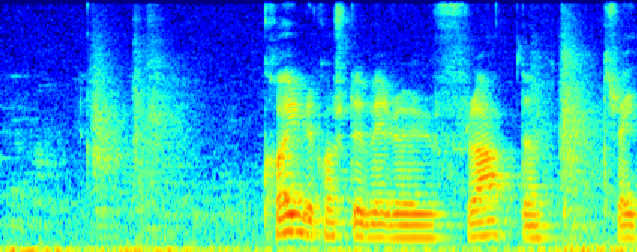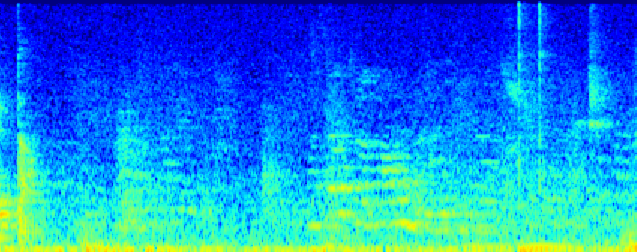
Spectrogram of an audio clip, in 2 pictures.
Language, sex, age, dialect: Faroese, male, 15-35, Norðuroyggjar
